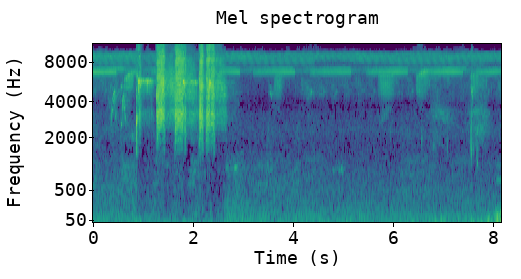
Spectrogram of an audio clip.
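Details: Black francolin, known locally as kala teetar, utters a rough, scratchy phrase of five or six quick rasping notes lasting under two seconds. A continuous thin high whine runs behind it, with one brief click near the end.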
